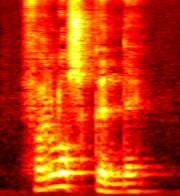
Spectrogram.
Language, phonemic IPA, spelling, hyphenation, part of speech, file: Dutch, /vərˈlɔsˌkʏn.də/, verloskunde, ver‧los‧kun‧de, noun, Nl-verloskunde.ogg
- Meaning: midwifery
